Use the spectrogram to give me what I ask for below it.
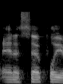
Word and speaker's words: anencephaly: Our first child died when we were in Australia of a condition called anencephaly, or some pronounce it anencephaly.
